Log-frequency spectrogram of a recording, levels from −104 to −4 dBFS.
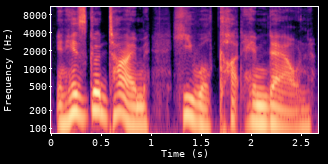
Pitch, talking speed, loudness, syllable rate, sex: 130 Hz, 200 wpm, -18 LUFS, 4.1 syllables/s, male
